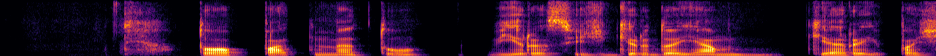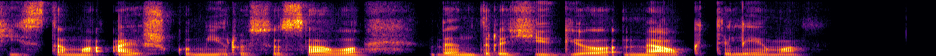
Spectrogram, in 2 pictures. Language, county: Lithuanian, Vilnius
